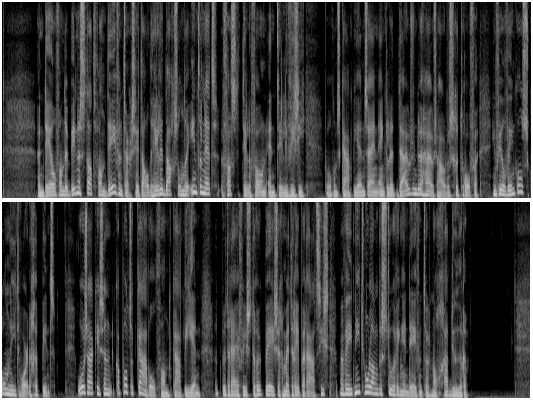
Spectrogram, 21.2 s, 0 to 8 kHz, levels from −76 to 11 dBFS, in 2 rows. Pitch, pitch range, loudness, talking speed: 145 Hz, 125-190 Hz, -16 LUFS, 165 wpm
